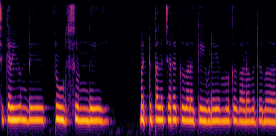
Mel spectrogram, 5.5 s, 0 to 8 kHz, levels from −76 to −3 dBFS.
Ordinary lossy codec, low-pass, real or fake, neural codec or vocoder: none; 7.2 kHz; real; none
